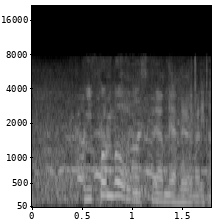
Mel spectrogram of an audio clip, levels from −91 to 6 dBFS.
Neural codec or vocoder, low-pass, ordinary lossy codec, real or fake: codec, 16 kHz, 4 kbps, X-Codec, HuBERT features, trained on general audio; none; none; fake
